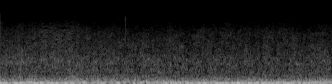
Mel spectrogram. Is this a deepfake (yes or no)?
yes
